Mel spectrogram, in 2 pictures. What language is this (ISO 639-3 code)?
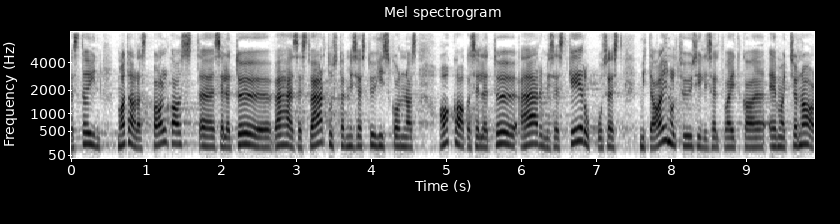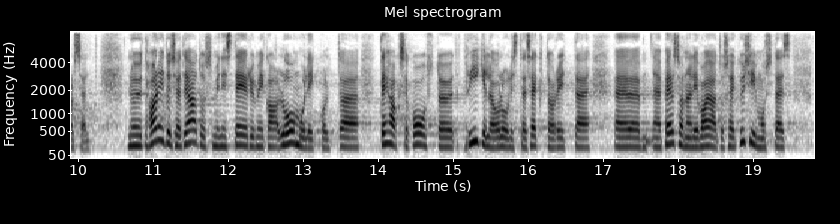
est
